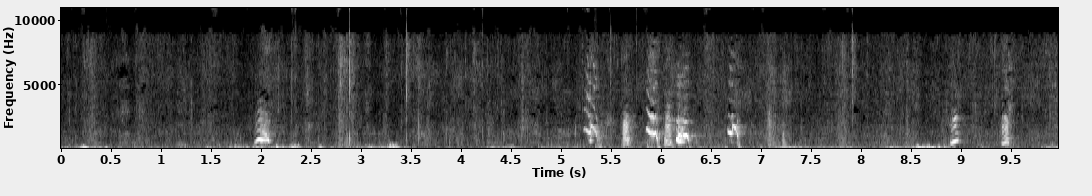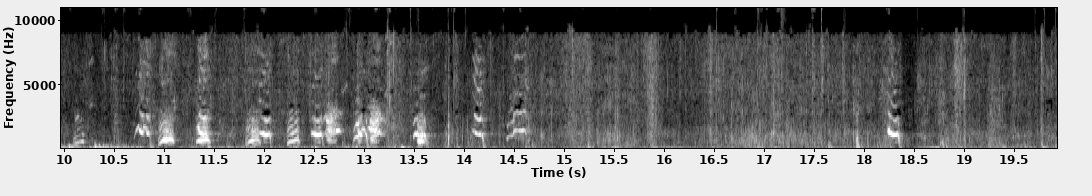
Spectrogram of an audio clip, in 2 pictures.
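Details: Young Segugio Italiano hounds of 8 and 17 months with their father Geko bark excitedly outdoors, isolated yelps building into a dense overlapping chorus of high barks before fading to a single late bark, with thumping and rustling beneath.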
